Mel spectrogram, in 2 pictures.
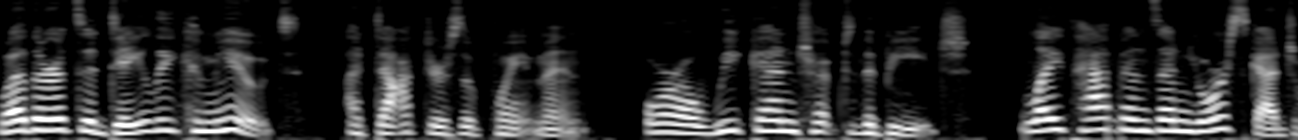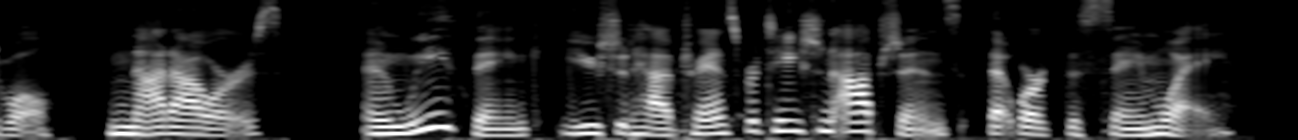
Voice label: Commuter Radio Spot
